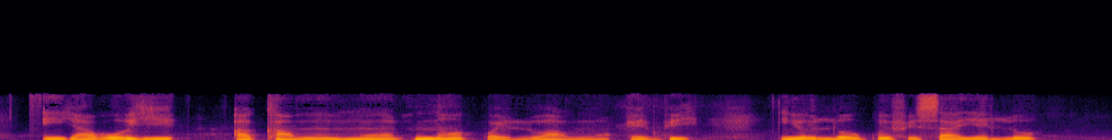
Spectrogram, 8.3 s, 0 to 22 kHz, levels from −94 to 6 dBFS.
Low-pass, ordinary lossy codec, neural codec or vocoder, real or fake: 7.2 kHz; MP3, 48 kbps; codec, 16 kHz, 0.8 kbps, ZipCodec; fake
